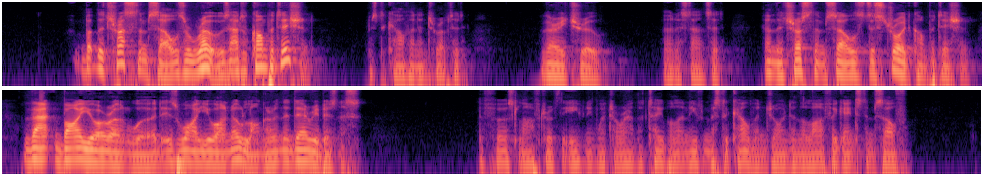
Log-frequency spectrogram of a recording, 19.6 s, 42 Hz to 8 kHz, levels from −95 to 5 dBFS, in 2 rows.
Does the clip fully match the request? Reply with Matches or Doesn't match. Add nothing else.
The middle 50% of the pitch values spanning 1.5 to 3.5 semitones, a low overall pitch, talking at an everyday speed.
Doesn't match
